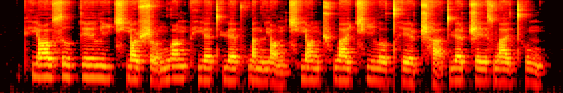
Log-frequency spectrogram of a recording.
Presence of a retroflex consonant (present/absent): present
